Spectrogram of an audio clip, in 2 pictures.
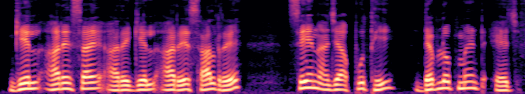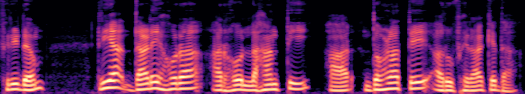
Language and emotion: Santali, neutral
